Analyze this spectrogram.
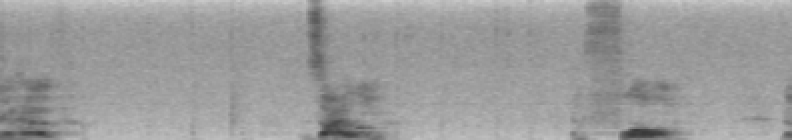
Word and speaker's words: phloem: it so xylem perform that pH makes the F sound so phloem food and that's the vascular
